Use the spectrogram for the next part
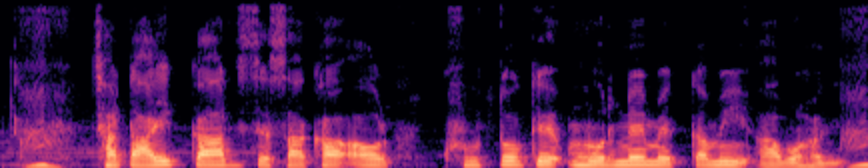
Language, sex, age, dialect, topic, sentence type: Magahi, male, 18-24, Southern, agriculture, statement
